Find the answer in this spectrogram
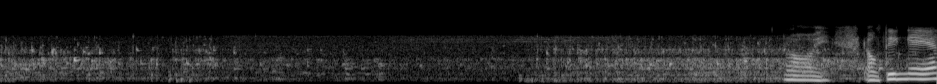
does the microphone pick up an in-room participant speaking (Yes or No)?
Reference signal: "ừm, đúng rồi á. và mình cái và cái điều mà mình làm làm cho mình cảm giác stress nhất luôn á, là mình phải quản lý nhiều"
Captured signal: Yes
